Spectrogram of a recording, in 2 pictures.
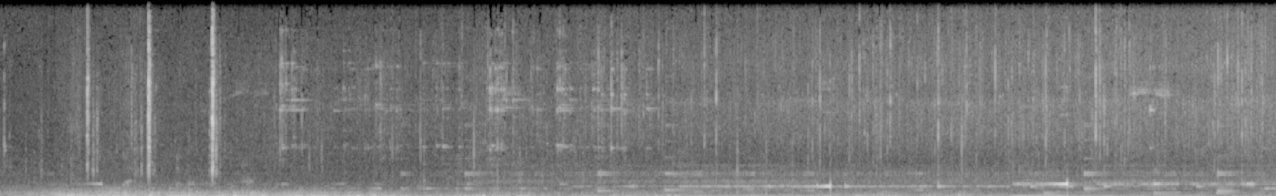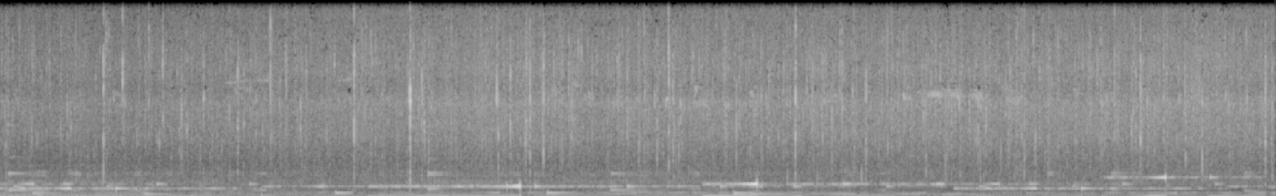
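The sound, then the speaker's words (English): A thunderstorm in the mountains: steady rain falls with a deep, rolling rumble of thunder underneath, a few sharp cracks near the start and heavy drops pattering; no one speaks. “The storm in the mountains is really the worst thing that can happen to you.”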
